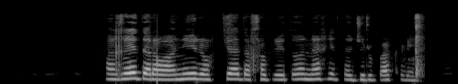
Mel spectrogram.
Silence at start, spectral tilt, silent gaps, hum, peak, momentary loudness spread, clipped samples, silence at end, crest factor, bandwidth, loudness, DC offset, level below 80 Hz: 1.05 s; -3.5 dB/octave; none; none; -12 dBFS; 11 LU; under 0.1%; 0.35 s; 18 dB; 11.5 kHz; -29 LUFS; under 0.1%; -72 dBFS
